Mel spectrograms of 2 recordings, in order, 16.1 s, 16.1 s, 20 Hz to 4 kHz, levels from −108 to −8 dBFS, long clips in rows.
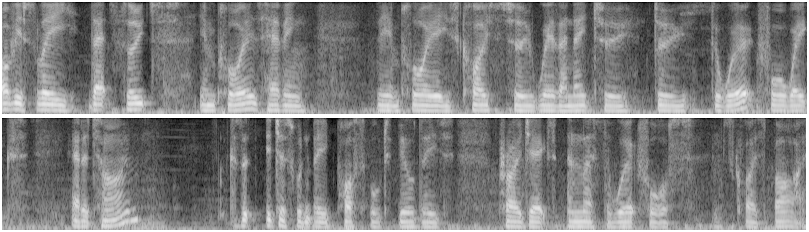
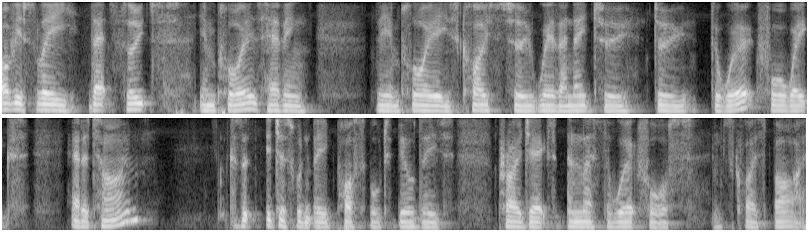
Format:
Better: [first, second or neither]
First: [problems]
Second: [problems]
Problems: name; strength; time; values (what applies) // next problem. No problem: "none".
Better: second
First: background sound (Train); 15 dB below the speech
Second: none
